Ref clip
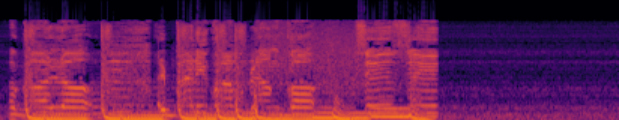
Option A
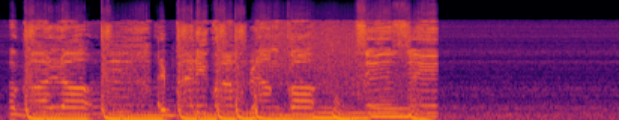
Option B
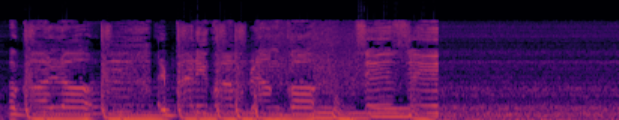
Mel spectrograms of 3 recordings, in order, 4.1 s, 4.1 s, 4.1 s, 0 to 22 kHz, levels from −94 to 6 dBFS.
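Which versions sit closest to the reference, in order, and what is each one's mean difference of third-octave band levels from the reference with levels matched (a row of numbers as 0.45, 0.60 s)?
A, B; 3.5, 5.0 dB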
